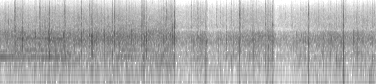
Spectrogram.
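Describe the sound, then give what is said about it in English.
A church audience applauds as guests walk up on stage. The clapping is dense and continuous, with several sharper individual claps standing out from the wash. “So can you welcome my friends Louie and Portia as they come up on stage right now.”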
